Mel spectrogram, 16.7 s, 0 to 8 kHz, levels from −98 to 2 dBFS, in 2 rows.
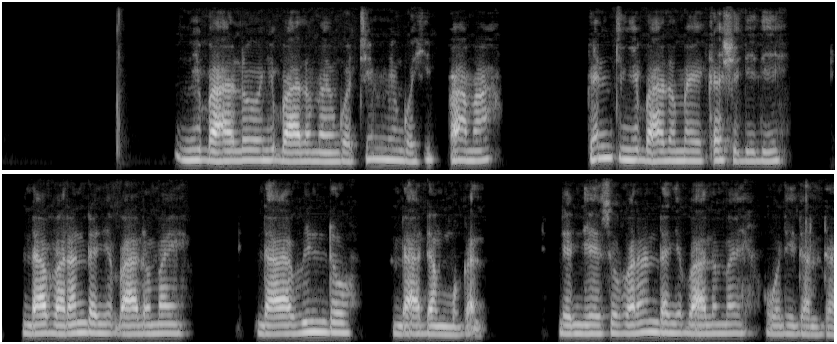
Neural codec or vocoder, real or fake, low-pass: codec, 16 kHz, 16 kbps, FunCodec, trained on LibriTTS, 50 frames a second; fake; 7.2 kHz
